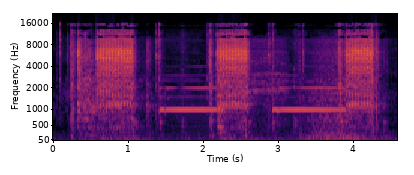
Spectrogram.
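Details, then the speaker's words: Rusty Copart car, likely a donation, with an aftermarket radio: three short cranking bursts with a whine, turning over but never catching; crank no start. Battery seems strong, and a bad starter is suspected but unconfirmed. "well not completely dead but [Music] it almost sounds like a bad starter because it sounds like battery's got a lot of juice but oh I guess we're not going to start this one"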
